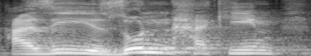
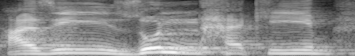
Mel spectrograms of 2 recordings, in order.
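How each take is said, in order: The two takes are said the same way.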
